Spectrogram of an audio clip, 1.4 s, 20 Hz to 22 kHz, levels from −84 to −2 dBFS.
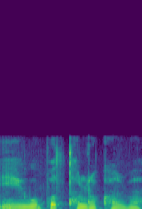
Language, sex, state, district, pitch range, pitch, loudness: Bhojpuri, female, Uttar Pradesh, Gorakhpur, 190-200 Hz, 190 Hz, -20 LUFS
